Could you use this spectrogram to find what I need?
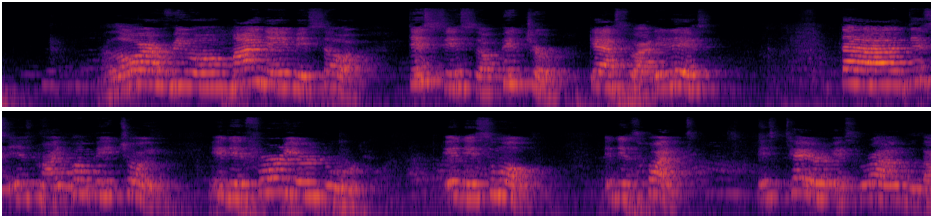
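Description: A young boy speaks clearly and with animation, close by.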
